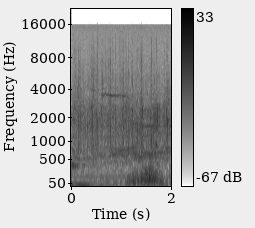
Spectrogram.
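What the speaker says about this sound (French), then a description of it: "Applaudissez SPS." A gaming tournament audience at Stunfest 2014 gives a dense, even burst of applause, heard at a modest distance with faint voices mixed in.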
